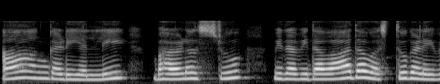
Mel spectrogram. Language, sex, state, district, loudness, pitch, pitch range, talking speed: Kannada, female, Karnataka, Bidar, -14 LUFS, 270 Hz, 245-295 Hz, 70 wpm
